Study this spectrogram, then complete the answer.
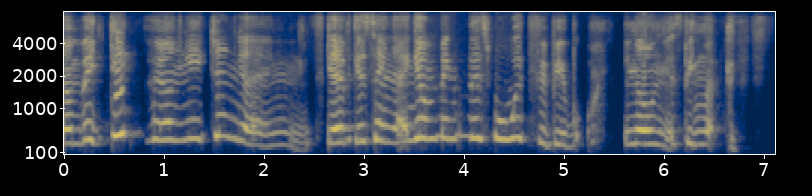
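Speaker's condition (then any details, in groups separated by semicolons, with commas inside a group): Cerebral palsy; quadriplegic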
